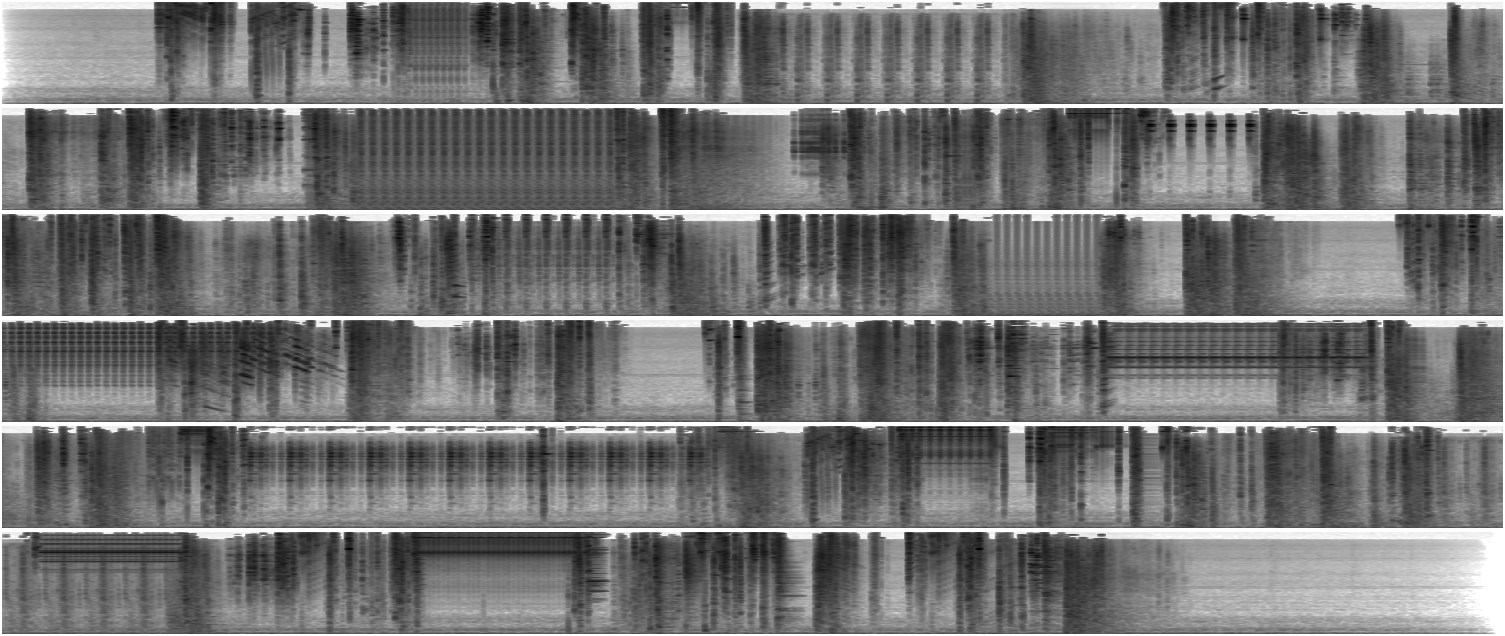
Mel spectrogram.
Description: Steampunk Mechanical Sound Effects
Get retro-futuristic mechanical sound effects of factory machinery and industrial mechanisms.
